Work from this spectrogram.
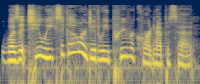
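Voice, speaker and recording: A woman's voice: fairly high pitch, sing-song, brisk, darkish tone. Wry young woman podcast co-host. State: tired. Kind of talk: casual chat.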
